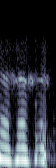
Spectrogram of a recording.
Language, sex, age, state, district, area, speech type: Malayalam, female, 18-30, Kerala, Pathanamthitta, rural, conversation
